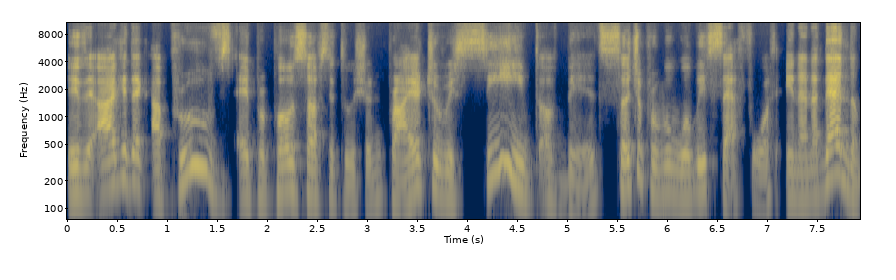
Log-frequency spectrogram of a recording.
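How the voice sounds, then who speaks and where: This man's voice has a bright, sharp tone and swings very widely in pitch. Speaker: architecture instructor. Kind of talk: lecture. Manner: fast; casual, conversational.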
